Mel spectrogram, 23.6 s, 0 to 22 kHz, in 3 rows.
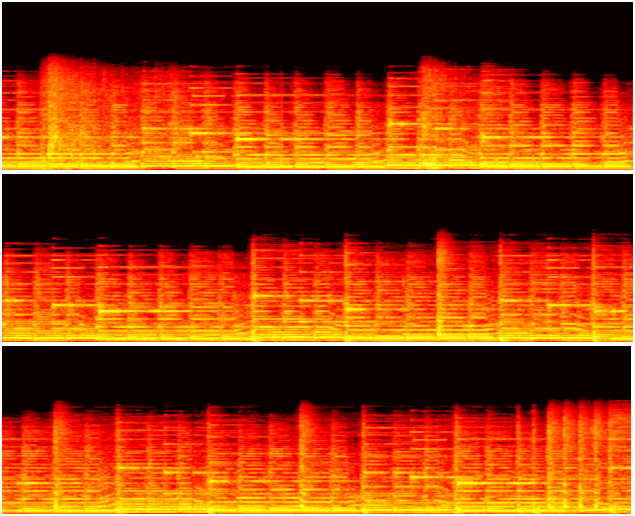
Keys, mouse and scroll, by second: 1.1 scroll up 1, 4.0-5.0 drag, 6.6 scroll down 1, 7.2 scroll up 1, 11.1-12.2 drag, 14.4 right click, 15.4 click, 17.4 click.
